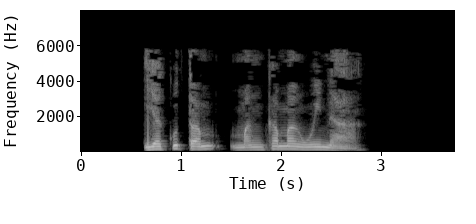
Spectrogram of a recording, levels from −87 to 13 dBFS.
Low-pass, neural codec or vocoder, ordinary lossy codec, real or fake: 7.2 kHz; none; MP3, 24 kbps; real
